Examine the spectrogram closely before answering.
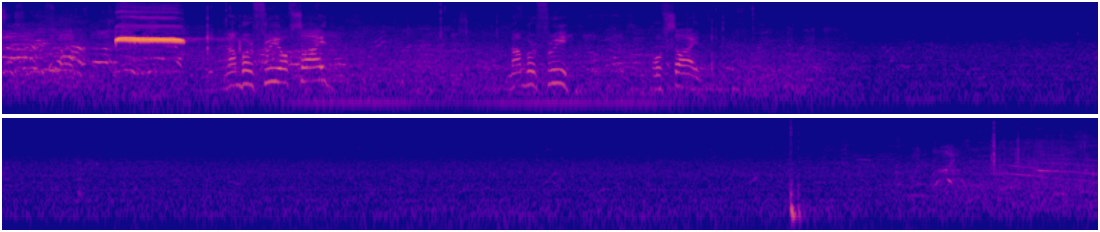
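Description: A large crowd murmurs in the distance outdoors.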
